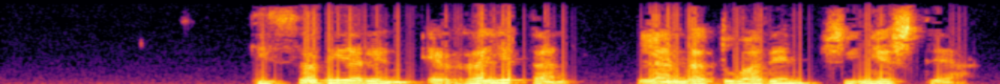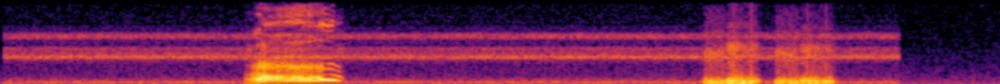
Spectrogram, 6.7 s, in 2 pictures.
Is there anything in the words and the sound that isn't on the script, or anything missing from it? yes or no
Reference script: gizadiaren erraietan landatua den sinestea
yes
